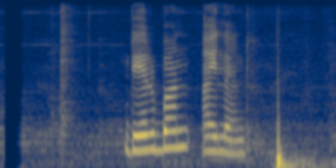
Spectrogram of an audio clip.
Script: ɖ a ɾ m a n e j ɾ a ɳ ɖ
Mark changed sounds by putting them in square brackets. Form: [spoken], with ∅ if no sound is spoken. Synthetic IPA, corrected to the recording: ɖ [e] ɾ [b] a n [a] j [l] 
